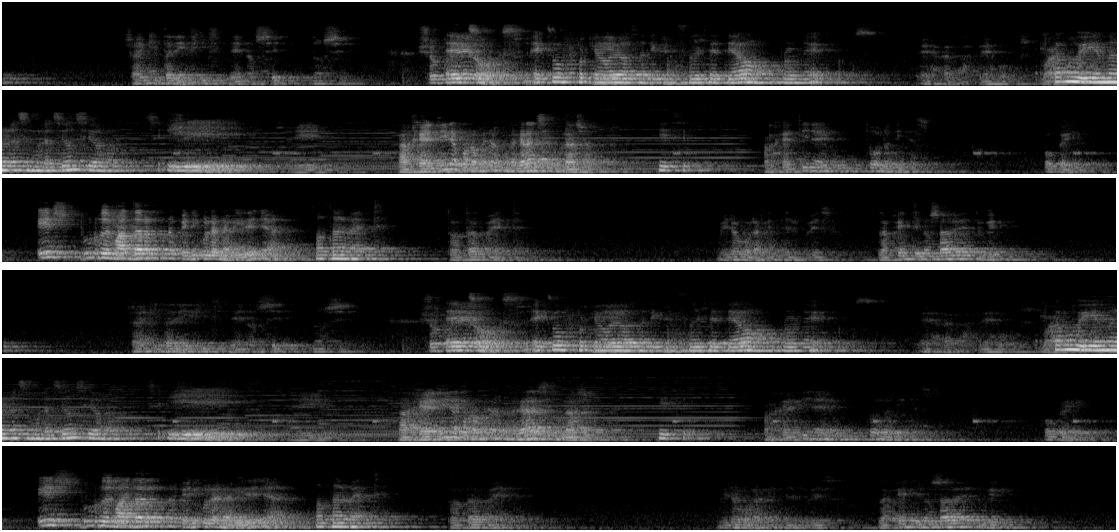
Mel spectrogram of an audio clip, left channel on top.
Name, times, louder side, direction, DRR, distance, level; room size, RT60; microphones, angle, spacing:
voice 1, 1.2-2.8 3.1-3.4 4.2-4.9 5.9-6.2 6.6-6.8 9.1-10.0 10.4-10.6 10.9-11.0 12.8-13.3 14.0-14.4 15.1-17.0 18.8-20.4 21.6-21.9 22.7-25.1 26.8-27.5 29.4-30.6 31.1-32.2, left 1 dB, 70° left, -1 dB, 5.7 m, -29 dB
voice 2, 4.4-8.2 8.5-8.7 10.5-12.3 12.8-13.5 17.7-17.8 25.4-26.1, left 1 dB, 20° left, 0 dB, 1.5 m, -22 dB
sound 1, 10.8-18.5, right 1 dB, 80° right, 6.1 m, -46 dB
sound 2, 12.9-13.0 13.8-13.9 14.8-14.9 15.9-16.0 16.9-17.0 17.9-18.0 18.9-19.0 19.9-20.0 20.9-21.0 21.9-22.0, right 5 dB, 45° right, 4.3 m, -45 dB
25.0 x 14.0 x 3.8 m, 1.3 s
head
